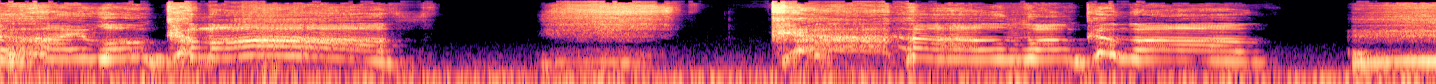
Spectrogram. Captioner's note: Pete sobs; sobs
